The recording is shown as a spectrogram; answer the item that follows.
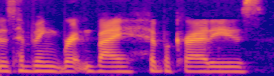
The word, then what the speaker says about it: Hippocrates: Hippocrates, right? – Hippocrates, thank you.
